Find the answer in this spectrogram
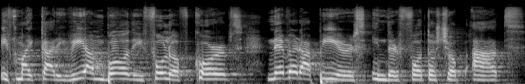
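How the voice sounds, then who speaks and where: A woman speaks at a fairly slow pace with a Puerto Rican accent. Her pitch is fairly high, with ordinary variation. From Puerto Rico. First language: Spanish. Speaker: poet. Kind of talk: poetry reading.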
